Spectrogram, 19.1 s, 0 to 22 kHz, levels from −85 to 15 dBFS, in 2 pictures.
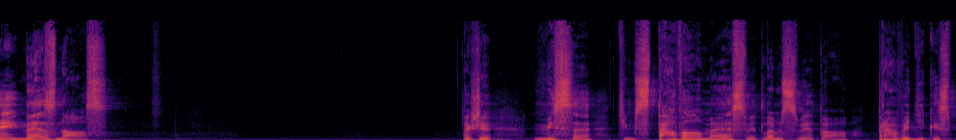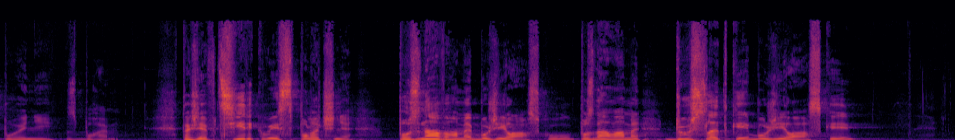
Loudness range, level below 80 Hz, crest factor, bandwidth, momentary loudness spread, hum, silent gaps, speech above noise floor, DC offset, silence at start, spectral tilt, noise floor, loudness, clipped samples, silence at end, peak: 10 LU; -68 dBFS; 22 dB; 19.5 kHz; 19 LU; 50 Hz at -60 dBFS; none; 36 dB; under 0.1%; 0 s; -3 dB/octave; -66 dBFS; -29 LUFS; under 0.1%; 1 s; -8 dBFS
